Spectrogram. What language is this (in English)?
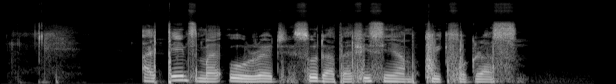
Nigerian Pidgin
